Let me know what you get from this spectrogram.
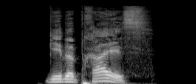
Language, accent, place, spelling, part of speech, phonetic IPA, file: German, Germany, Berlin, gäbe preis, verb, [ˌɡɛːbə ˈpʁaɪ̯s], De-gäbe preis.ogg
- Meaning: first/third-person singular subjunctive II of preisgeben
